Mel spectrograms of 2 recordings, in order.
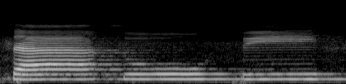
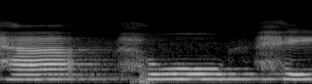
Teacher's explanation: سا میں سیٹی کی آواز نہ آئے اور ہا میں ٹھنڈی سانس کی آواز آئے گی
